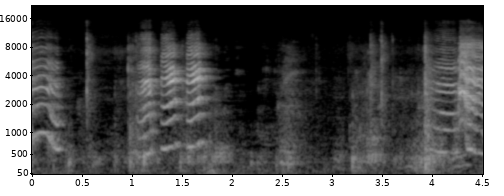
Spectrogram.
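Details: A pet parrot in a good mood, talking nonstop: bursts of high, speech-like chatter with gliding harmonic tones, several short phrases separated by brief pauses, the loudest coming near the middle and at the end.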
